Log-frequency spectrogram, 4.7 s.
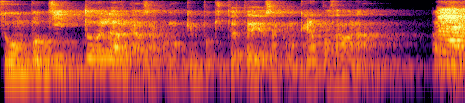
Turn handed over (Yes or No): Yes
